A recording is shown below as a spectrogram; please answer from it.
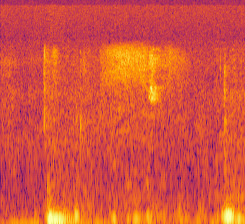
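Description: A dull thump about half a second in, followed by a few faint clicks.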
